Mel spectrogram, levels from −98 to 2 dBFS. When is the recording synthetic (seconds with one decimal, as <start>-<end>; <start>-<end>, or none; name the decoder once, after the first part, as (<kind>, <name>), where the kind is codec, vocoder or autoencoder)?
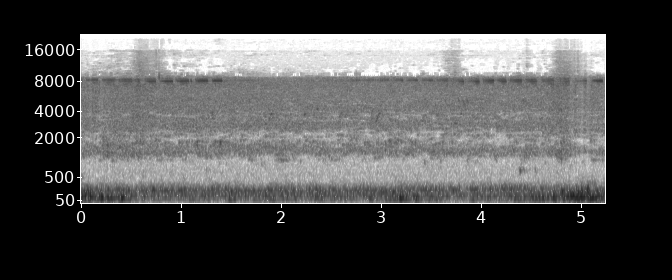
none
